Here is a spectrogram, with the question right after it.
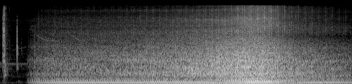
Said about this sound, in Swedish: Rätt fordon för det där ljudet är en traktor. Jajamän.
